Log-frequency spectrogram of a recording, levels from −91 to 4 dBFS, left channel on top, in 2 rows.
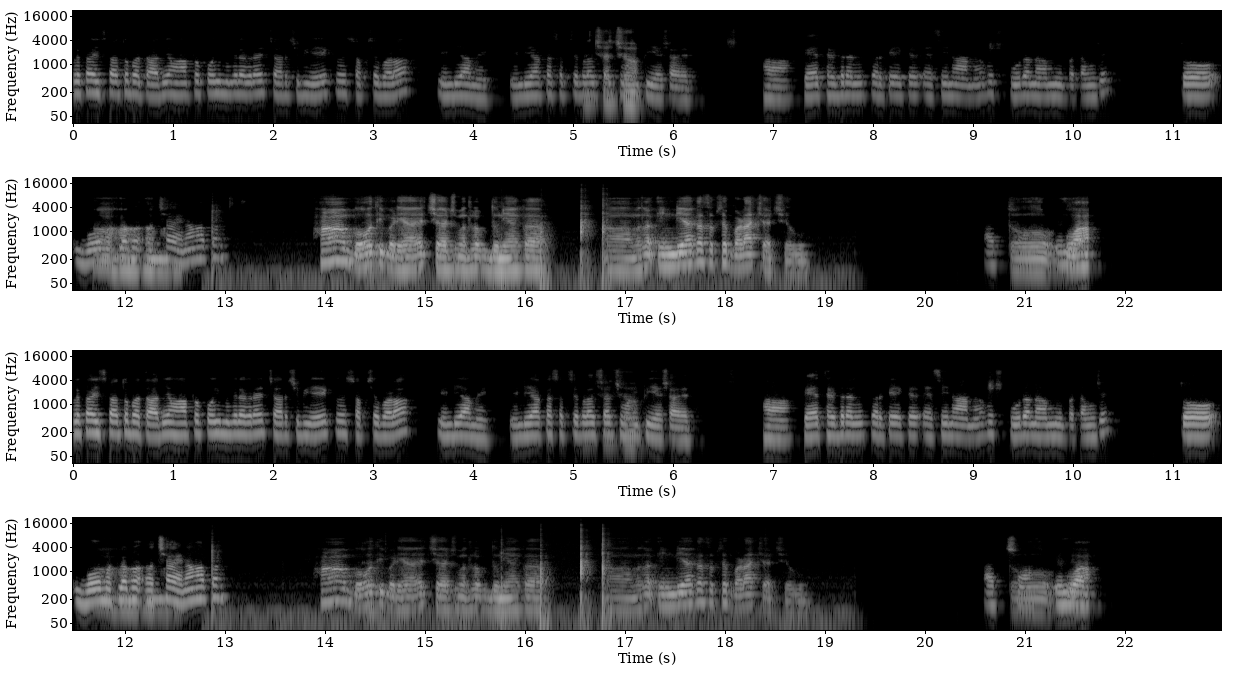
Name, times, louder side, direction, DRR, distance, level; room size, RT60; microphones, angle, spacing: voice 1, 0.0-3.4 3.6-6.2 6.9-10.4 11.1-13.0 20.6-21.6, right 6 dB, 55° right, 0.3 m, -41 dB
voice 2, 5.3-5.7 11.7-12.4 13.9-16.2 16.8-18.8 20.8-21.6, left 7 dB, 65° left, 0.4 m, -37 dB
sound 1, 12.8-19.3, right 3 dB, 75° right, 1.2 m, -50 dB
9.1 x 3.8 x 3.6 m
head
